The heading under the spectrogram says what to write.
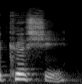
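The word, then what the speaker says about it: cù-sìth: I have some idea how to pronounce Welsh, but it's C-W-N and then another word, A-N-N-W-N. Cwn Anhwyn, possibly. So if we go to the Scottish folklore, the Cushy, which is C-U-S-I-T-H,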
